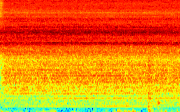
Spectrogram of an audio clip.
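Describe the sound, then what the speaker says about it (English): A power drill whines steadily and loudly throughout, drilling holes through two urethane boat skids held back to back, a continuous high-pitched grinding hiss close by. "Drill them both."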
